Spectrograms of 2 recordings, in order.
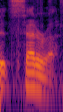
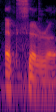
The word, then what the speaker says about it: etc.: Give details like what specific places, buildings, obstacles, and etc. Also, it's etc. with a T, not etc. with an X. There's no such thing. You shouldn't be pronouncing it that way.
